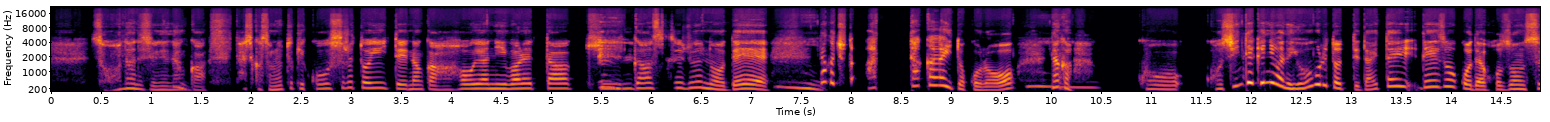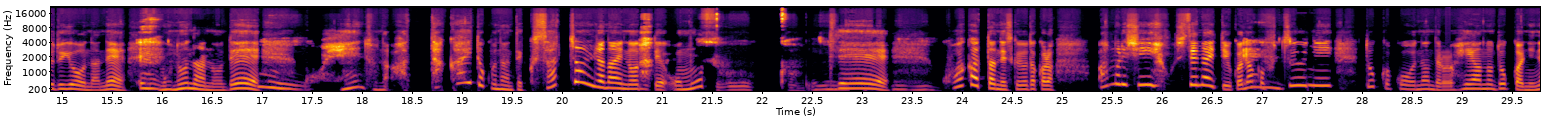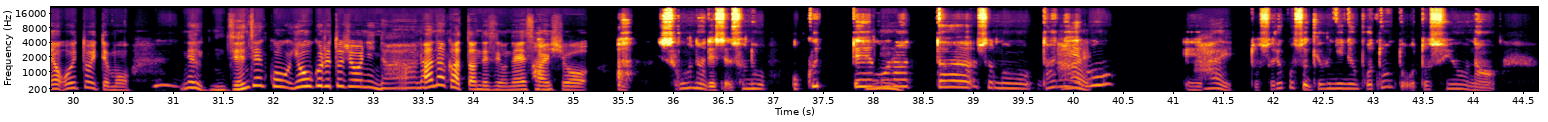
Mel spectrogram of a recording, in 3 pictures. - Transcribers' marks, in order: laughing while speaking: "信用してない"; tapping
- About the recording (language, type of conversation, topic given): Japanese, podcast, 自宅で発酵食品を作ったことはありますか？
